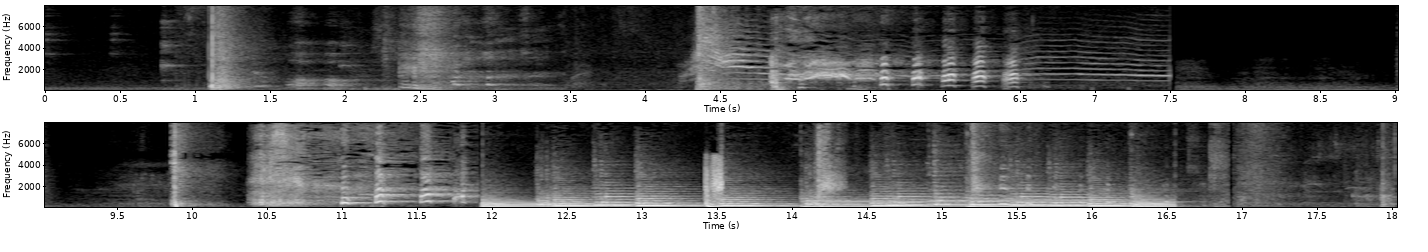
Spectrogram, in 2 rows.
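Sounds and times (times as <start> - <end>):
cat yowling and meowing: 4.3 - 5.3, 6.6 - 7.5.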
